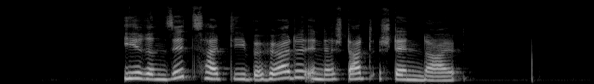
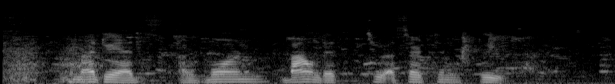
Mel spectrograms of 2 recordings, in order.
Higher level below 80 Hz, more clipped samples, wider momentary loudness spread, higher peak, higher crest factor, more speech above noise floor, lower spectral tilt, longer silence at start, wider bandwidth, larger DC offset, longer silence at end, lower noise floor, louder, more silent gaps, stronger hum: second, -82 dBFS vs -54 dBFS; neither; second, 6 LU vs 18 LU; first, -8 dBFS vs -12 dBFS; about the same, 18 dB vs 20 dB; first, 46 dB vs 22 dB; second, -4.5 dB/octave vs -8 dB/octave; first, 1.25 s vs 0.05 s; first, 16 kHz vs 14 kHz; neither; first, 1.35 s vs 0 s; first, -71 dBFS vs -52 dBFS; first, -25 LUFS vs -31 LUFS; neither; neither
